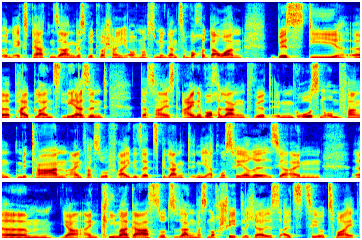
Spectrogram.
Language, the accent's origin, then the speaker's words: German; Hamburg, Germany; als Hamburger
